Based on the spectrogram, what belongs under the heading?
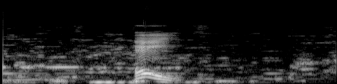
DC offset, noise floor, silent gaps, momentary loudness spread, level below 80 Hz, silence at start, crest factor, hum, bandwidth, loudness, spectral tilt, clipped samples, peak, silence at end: under 0.1%; -40 dBFS; none; 23 LU; -52 dBFS; 0.05 s; 18 dB; none; 6.6 kHz; -17 LUFS; -7 dB/octave; under 0.1%; -2 dBFS; 0.1 s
